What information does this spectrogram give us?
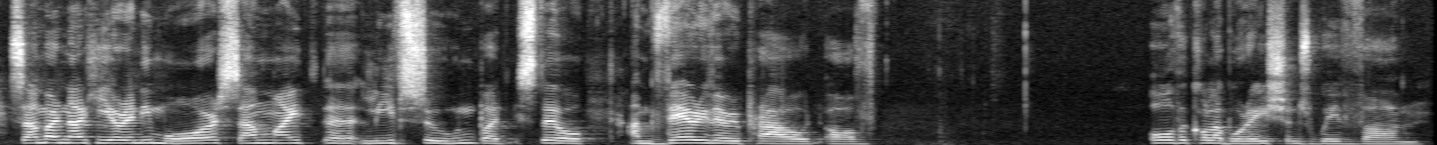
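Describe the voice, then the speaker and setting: A middle-aged woman from Greece speaks at a lecture-room podium, presenting her research in a friendly, conversational manner. Her voice sits a little low for a woman, and she pauses with fillers and restarts her phrases as she goes. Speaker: seminar speaker, professor. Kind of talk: academic seminar talk.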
